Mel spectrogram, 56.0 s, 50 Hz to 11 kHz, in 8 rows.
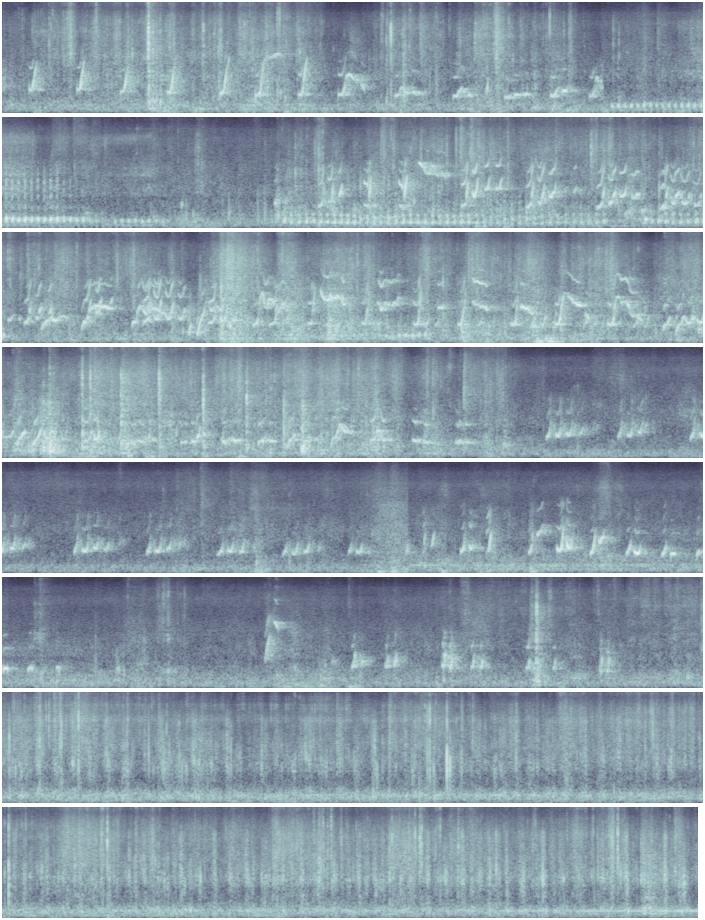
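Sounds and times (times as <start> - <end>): guinea pigs squeaking: 0.0 - 37.0, 37.6 - 56.0
clicks and pattering: 41.8 - 56.0.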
